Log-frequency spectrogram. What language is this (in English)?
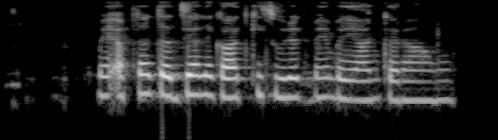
Urdu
